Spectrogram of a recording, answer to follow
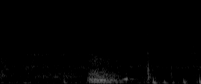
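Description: A sleeping puppy gives one short, low whimper about a second in, the sign of a puppy dreaming; a few faint soft clicks follow.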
